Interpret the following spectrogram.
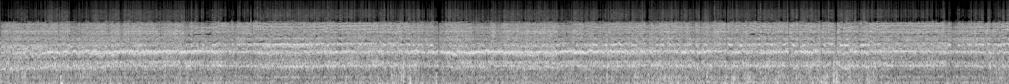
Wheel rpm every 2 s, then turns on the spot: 190, 220, 220, 230, 230.
none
